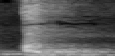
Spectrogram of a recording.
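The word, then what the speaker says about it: أن: aku tidak, bukan jika, an, bacanya an lam utalliqkan bifathil hamzati tuliqat fil hali, maka kalau dibaca an jatuh talaknya. Tapi kalau dibacain enggak, ya.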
